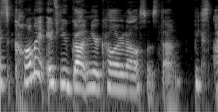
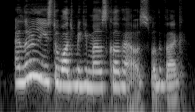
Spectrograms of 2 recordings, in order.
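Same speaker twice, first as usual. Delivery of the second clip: usual speaking voice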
